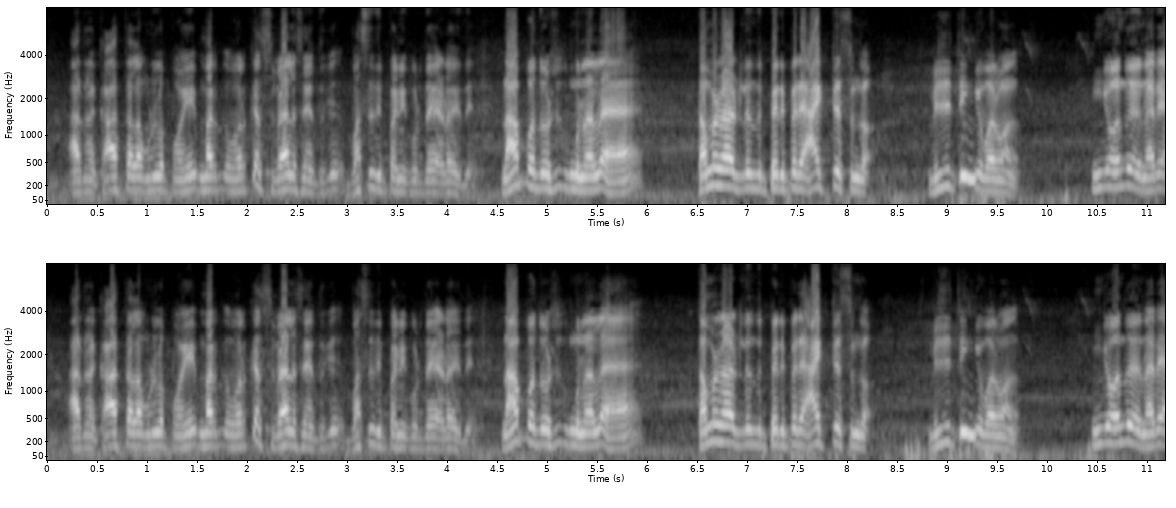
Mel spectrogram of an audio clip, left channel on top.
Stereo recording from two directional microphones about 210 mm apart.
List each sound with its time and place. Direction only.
0.2 s a man's voice: centre (ahead or behind)
4.5 s a man's voice: 55° left (ahead or behind); by 5.9 s 35° left (ahead or behind)
6.5 s a man's voice: 25° left (ahead or behind); by 9.7 s 5° right (ahead or behind)
10.6 s speech: 30° right (ahead or behind)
